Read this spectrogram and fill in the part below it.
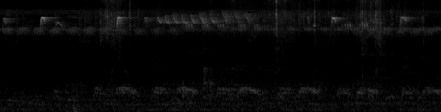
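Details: Zebra dove serving as a trapping lure: low, rolling coo notes come in quick bursts, with sharp high chirps and a persistent shrill drone above.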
